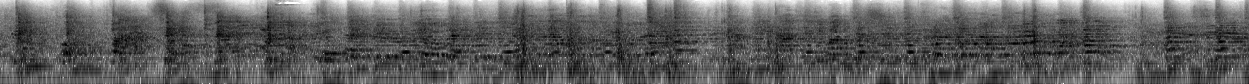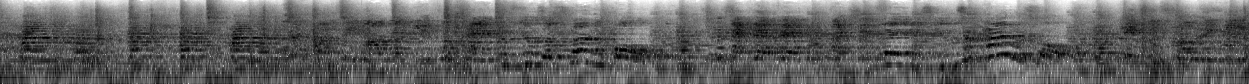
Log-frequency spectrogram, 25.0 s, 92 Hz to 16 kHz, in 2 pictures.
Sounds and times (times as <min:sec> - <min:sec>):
Music: 0:00.0 - 0:24.9.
